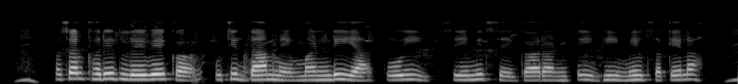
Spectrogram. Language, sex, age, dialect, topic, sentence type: Bhojpuri, female, 25-30, Western, agriculture, question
